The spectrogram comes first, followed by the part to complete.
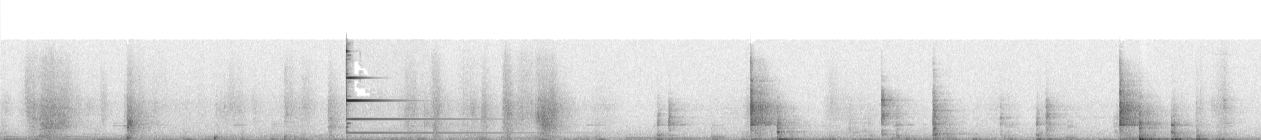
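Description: A single bright, bell-like ding about three and a half seconds in, ringing with several clear overtones and fading over a couple of seconds. Around it come short hisses and soft knocks from handling a screen printing press's hinged screen frame, over faint background music.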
